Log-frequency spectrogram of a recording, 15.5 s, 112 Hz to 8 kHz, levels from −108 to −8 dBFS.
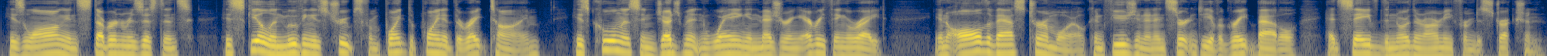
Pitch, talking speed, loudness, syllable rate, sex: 115 Hz, 185 wpm, -21 LUFS, 5.2 syllables/s, male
